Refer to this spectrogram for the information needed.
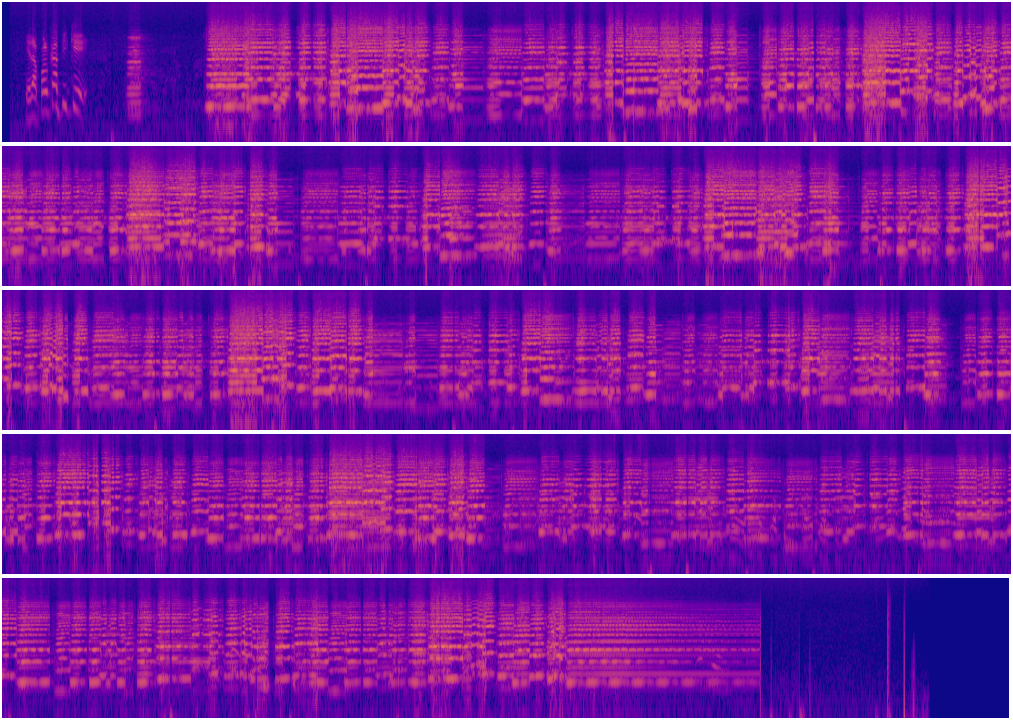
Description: enquêtes sonores
Polka piquée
